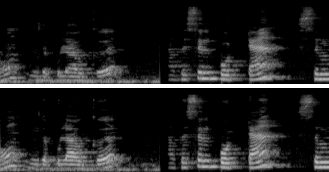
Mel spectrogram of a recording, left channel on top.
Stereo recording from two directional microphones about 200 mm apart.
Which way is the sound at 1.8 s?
10° right (ahead or behind).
